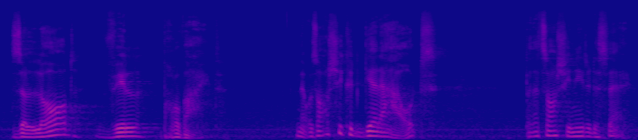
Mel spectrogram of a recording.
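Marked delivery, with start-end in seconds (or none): 0.3-2.4 put-on English with a Swiss accent. Quoting a woman who turned to the speaker with advice, in her Swiss accent. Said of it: "in her Swiss accent".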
